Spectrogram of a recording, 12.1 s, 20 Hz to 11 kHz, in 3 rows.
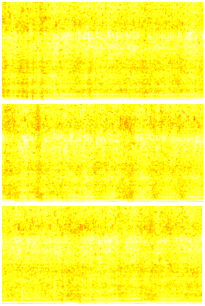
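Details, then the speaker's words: Twin-carb Holden straight-six in chopped 1938 Chevy rat rod, first start after 20+ years sitting, no exhaust fitted, fuel leak at fitting: loud open lumpy uneven running at low revs; timing slightly out, carbs need tuning. "It runs. So, the timing's a touch out. Definitely need to tune the carbies."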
